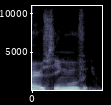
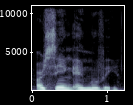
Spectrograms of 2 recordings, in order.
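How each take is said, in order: First: The phrase is said too quickly. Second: The phrase is said at a slower pace. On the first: The speaker calls it wrong. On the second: The speaker calls it right.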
